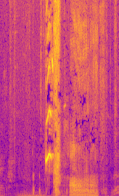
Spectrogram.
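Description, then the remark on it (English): A female dog gives a short high yelp, then a low, rough growl lasting about half a second, fairly loud, with no talking. “No, I just had her on a funny angle. She's fine. You heard her.”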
